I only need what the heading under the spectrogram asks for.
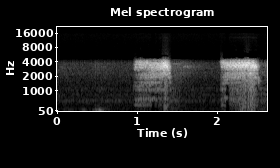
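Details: Adult female owl feeding one chick in a nest box, other chicks asleep; two long, harsh hissing screeches about a second apart, preceded by a faint soft thump.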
